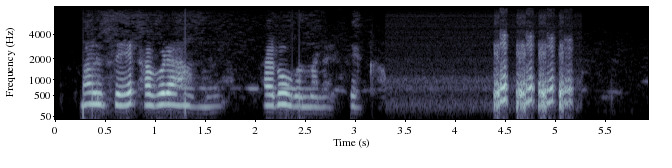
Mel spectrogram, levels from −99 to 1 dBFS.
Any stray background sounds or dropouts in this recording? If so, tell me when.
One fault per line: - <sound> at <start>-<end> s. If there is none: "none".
- laugh at 4.4-5.2 s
